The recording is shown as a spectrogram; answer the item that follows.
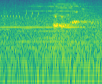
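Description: Quiet outdoor background with faint rapid high ticking. About a second in comes a short high chirp that rises slightly in pitch.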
